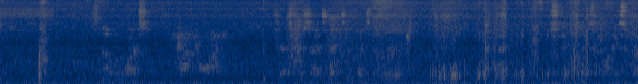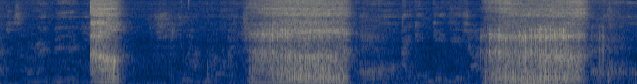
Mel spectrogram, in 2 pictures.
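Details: Snoring in a sleeping man: a quiet room, then after a pause two loud, rough snores a few seconds apart, just when he seemed to have stopped.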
